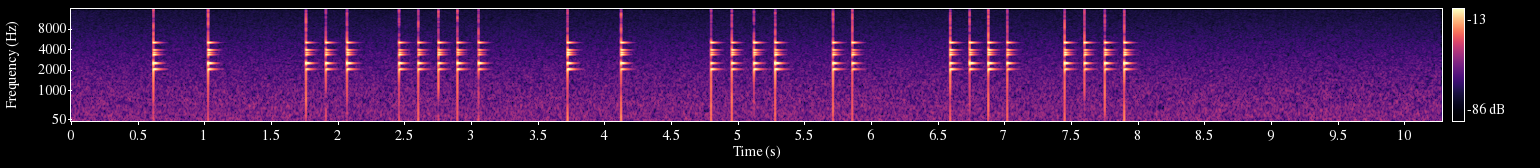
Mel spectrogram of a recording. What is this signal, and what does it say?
Tap code, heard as taps on glass, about 7 knocks a second. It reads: APART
